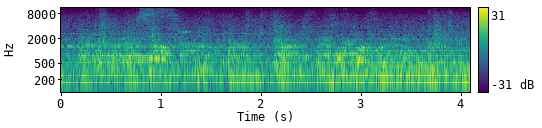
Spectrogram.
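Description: Music playing, with voices heard under it.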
